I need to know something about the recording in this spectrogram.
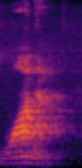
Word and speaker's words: wanna: So we don't really pronounce the T, it's just wanna.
